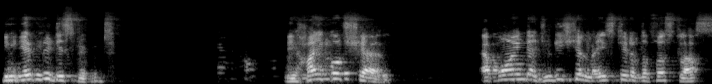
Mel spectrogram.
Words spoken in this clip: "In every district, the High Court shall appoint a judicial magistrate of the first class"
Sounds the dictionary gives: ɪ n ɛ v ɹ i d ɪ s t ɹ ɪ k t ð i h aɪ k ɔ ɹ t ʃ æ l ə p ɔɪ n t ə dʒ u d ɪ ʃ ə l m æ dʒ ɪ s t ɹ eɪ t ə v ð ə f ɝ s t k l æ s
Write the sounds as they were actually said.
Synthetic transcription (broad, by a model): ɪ n ɛ v ɹ i d ɪ s t ɹ ɪ k t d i h aɪ k ɔ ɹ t ʃ æ l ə p ɔɪ n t ə dʒ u d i ʃ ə l m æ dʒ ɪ s t eɪ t ə v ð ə f ɝ s t k l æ s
